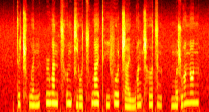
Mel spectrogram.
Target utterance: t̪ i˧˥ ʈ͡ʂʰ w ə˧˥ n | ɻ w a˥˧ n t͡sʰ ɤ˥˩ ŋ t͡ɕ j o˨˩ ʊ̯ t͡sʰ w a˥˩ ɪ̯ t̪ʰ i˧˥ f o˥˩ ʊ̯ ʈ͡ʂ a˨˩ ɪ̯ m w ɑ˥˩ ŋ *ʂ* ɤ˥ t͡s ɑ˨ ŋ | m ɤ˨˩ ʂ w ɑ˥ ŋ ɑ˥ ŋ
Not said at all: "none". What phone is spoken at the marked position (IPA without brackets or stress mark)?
ʈ͡ʂʰ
